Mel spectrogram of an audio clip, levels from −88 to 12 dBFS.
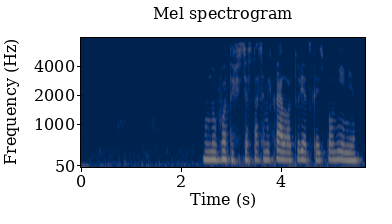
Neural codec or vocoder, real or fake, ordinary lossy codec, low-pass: codec, 16 kHz, 4 kbps, X-Codec, HuBERT features, trained on LibriSpeech; fake; Opus, 24 kbps; 7.2 kHz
